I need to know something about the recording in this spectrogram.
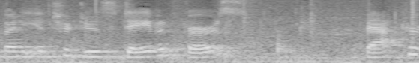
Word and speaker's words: Batker: Batker, is that how you pronounce it? That's correct.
